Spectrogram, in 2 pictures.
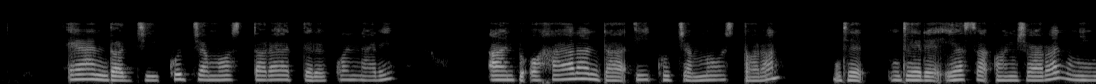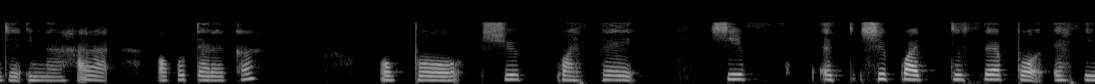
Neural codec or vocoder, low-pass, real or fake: codec, 16 kHz, 1.1 kbps, Voila-Tokenizer; 7.2 kHz; fake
